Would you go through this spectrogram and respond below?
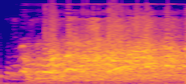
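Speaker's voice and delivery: big high delighted laugh; hearty laugh. Acted. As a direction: burst out laughing loudly.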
